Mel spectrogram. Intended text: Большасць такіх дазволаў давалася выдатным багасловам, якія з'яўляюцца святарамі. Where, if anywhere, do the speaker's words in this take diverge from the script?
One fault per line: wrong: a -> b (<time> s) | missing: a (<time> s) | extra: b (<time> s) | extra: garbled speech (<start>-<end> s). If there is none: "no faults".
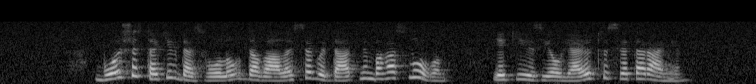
no faults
